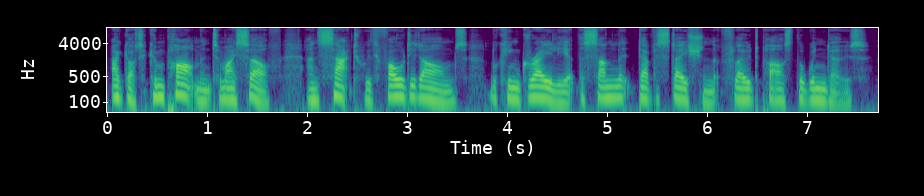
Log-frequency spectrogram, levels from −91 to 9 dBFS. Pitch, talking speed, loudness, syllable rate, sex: 120 Hz, 170 wpm, -19 LUFS, 4.8 syllables/s, male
